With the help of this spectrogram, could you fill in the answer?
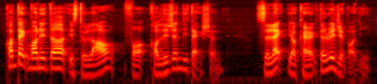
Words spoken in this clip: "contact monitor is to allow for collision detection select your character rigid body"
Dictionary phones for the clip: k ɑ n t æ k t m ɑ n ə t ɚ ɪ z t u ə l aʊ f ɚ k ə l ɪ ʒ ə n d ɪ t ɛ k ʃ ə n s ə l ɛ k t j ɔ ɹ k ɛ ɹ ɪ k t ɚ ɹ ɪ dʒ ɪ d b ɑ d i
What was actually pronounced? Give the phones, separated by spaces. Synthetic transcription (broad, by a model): k ɑ n t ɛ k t m ɑ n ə t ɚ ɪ s t u ə l aʊ f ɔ k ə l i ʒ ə n d ɪ t ɛ k ʃ ə n s ə l ɛ k t j ɔ k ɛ ɹ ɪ k t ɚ ɹ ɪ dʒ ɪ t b ɑ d i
